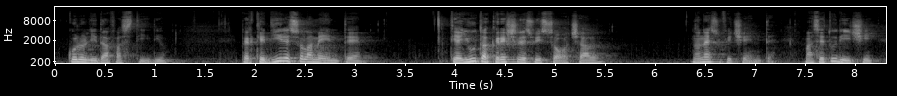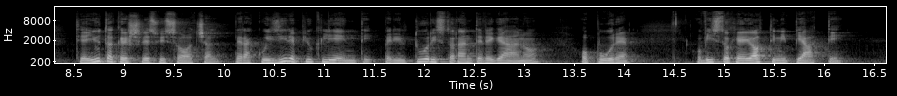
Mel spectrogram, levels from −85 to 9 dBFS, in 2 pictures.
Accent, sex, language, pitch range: native, male, Italian, 120-155 Hz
